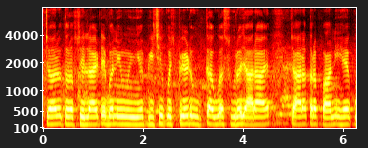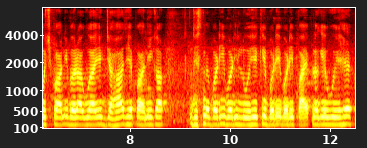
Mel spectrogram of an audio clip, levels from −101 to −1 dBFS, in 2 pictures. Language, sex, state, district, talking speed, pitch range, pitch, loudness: Hindi, female, Uttarakhand, Tehri Garhwal, 185 wpm, 175-185 Hz, 180 Hz, -13 LUFS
